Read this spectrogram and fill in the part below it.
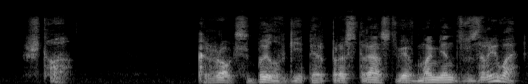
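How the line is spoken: Hoarse, strained. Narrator (Russian): прохрипел президент, собирая в кулак всю свою волю

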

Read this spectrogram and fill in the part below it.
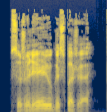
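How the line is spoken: Booming hum. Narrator (Russian): прогудел избранный

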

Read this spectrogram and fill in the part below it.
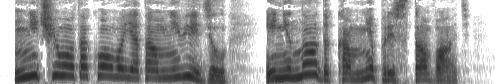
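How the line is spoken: Suddenly irritated. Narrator (Russian): неожиданно раздраженно отреагировал наш товарищ

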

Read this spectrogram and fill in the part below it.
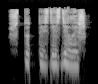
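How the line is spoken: Confused mumble. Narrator (Russian): растерянно пробормотала она

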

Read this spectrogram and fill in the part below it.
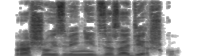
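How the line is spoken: Dry, curt. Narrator (Russian): сухо произнес сын Острогора

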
